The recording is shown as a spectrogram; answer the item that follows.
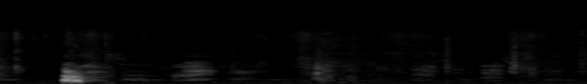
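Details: A Rottweiler, reacting to a cow, gives one loud, deep, abrupt bark, followed by softer, muffled sounds.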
